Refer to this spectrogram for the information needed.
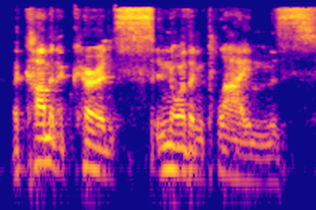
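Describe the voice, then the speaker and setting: A put-on character voice with ordinary pitch variation. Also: man, fairly low pitch for a man, fairly slow pace. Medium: actual play. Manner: formal, archaic, interrogating.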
